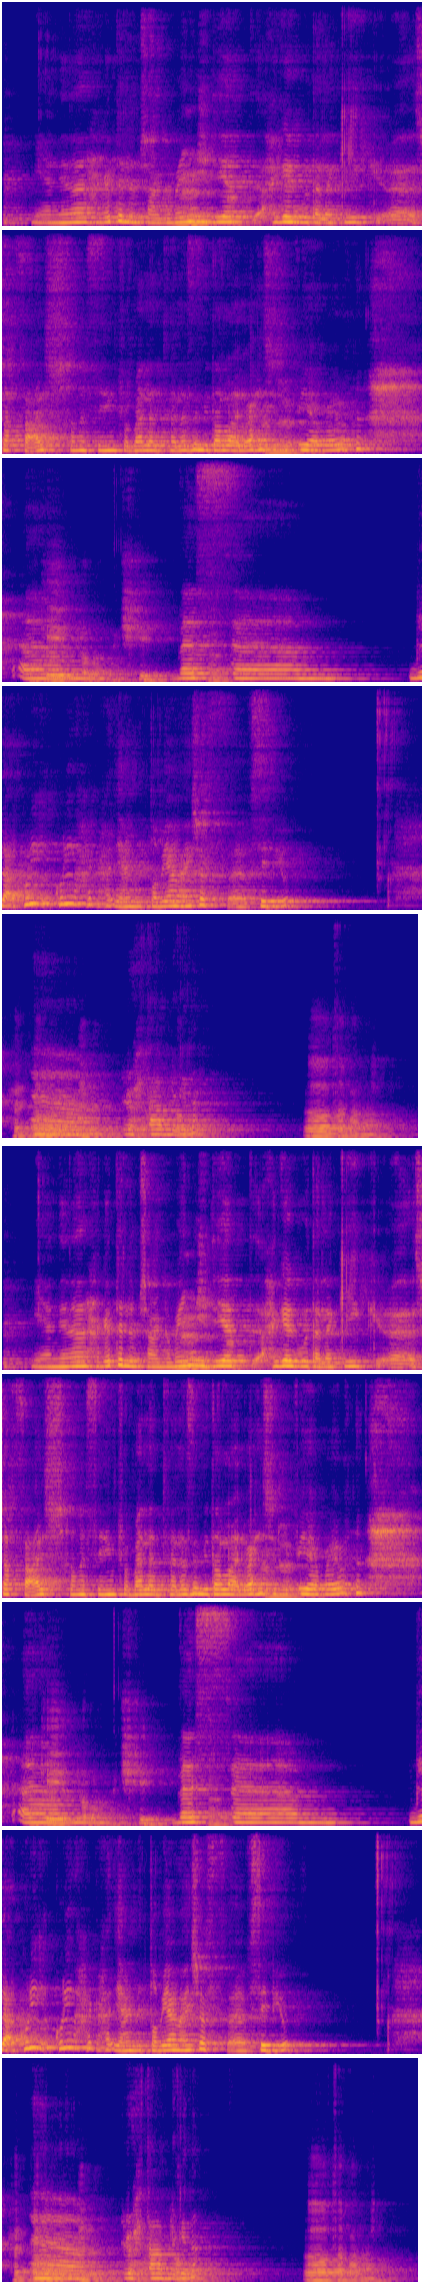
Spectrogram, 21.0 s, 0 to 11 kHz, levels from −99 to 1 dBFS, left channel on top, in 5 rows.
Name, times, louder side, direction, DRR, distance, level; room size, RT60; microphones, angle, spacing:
voice 1, 0.0-9.4 10.1-11.7 12.5-15.5 16.5-17.7 18.0-18.8, right 3 dB, 60° right, 3 dB, 1.4 m, -27 dB
voice 2, 1.7-2.4 6.8-7.1 8.7-9.9 10.4-10.6 16.9-18.8 19.8-20.5, equal, 30° right, 4 dB, 4.1 m, -34 dB
23.0 x 13.0 x 8.9 m, 1.3 s
head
